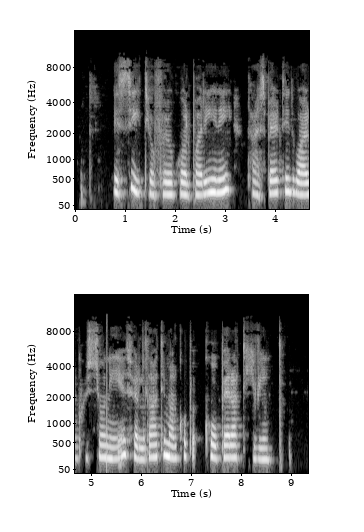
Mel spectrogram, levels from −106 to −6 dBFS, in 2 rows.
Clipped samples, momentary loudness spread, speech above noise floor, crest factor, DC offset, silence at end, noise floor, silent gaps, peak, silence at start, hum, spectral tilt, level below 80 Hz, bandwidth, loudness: under 0.1%; 13 LU; 34 dB; 14 dB; under 0.1%; 0.55 s; -51 dBFS; none; -4 dBFS; 0.1 s; none; -5.5 dB/octave; -60 dBFS; 9.6 kHz; -18 LUFS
